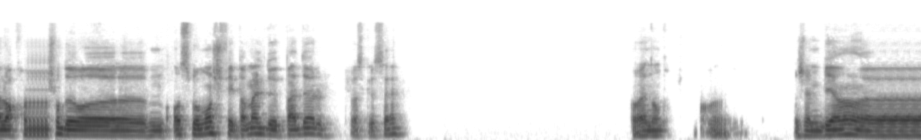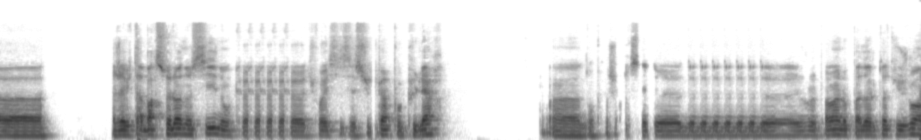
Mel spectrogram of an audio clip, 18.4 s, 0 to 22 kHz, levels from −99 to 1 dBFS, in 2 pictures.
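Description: Repeated frames stutter through this speech at 0.29–0.49 s, 8.85–9.33 s, 11.69–12.17 s and 16.15–16.87 s. A run of compressed frames was sent or written more than once, so the decoder replays the same slice. First a 40 ms block loops five extra times. Later 120 ms blocks repeat four, four, then six extra times, which fits runs of several frames. Each restart is a stutter, and each lengthens the audio by 0.2 to 0.72 s.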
